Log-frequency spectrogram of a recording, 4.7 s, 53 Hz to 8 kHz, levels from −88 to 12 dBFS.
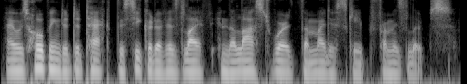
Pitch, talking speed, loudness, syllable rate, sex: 105 Hz, 255 wpm, -19 LUFS, 5.7 syllables/s, male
